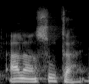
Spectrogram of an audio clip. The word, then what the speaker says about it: Alain Sutter: Alain Sutter, genau, so spricht man richtig.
